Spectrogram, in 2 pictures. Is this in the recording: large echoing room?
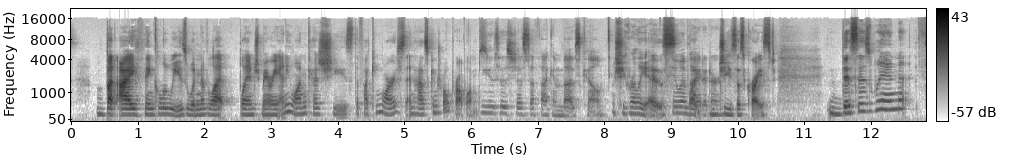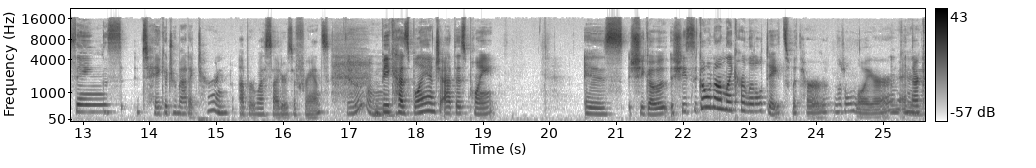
no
